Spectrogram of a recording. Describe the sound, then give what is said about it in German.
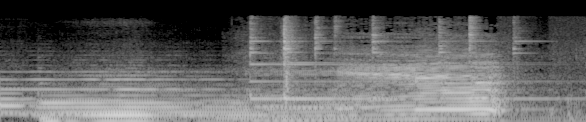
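A cow moos loudly in one long, drawn-out call that rises and swells toward the end before cutting off, with no talking. “Mit einer Kuh.”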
